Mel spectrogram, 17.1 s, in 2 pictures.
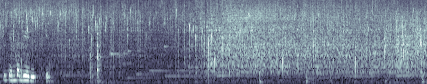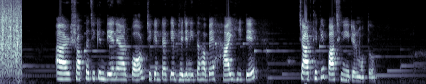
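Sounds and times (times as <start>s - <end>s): chicken sizzling in hot oil: 0.0s - 9.0s.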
